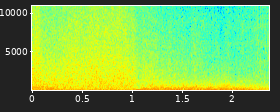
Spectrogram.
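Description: Animated energy-attack explosion sound effect: a steady rushing noise, thinning slightly after about a second.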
